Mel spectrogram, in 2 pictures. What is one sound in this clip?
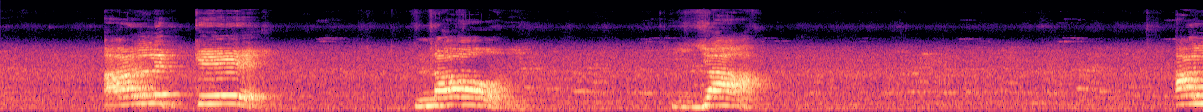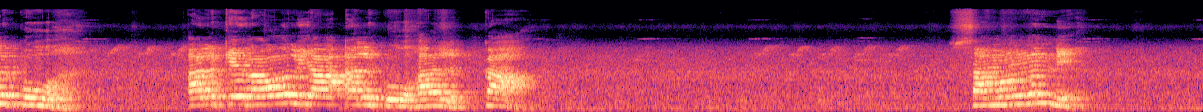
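A man speaks slowly and clearly in short phrases, as if dictating.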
